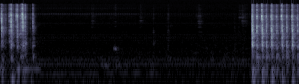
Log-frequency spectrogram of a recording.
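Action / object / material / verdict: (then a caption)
tap / mechanical keyboard with PBT plastic keycaps / PBT plastic / none. Fingertips type fast on a mechanical keyboard with clicky switches and PBT plastic keycaps, making a bright, dense patter of sharp clicks. A half-second burst opens the clip, then about three seconds of near silence with a low steady hum, before the rapid typing resumes louder to the end.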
